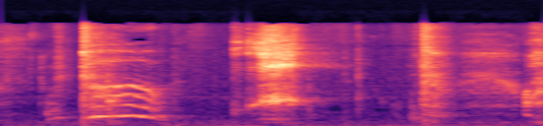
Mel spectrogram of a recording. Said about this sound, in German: Digga, ich muss würgen, wie ein Schwein. Du, jetzt komme ich schon die Tränen, Alter, schnell.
